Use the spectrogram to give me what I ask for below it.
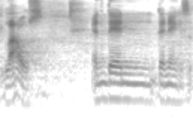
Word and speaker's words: Laos: า อ อ ก เ สี ย ง Laos น ะ ป ร ะ เ ท ศ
